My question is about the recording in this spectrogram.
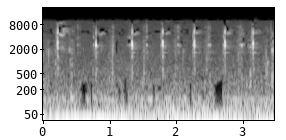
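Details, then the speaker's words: Furnace draft-motor pressure switch, actuated by sucking on its hose: faint, sharp clicks about twice a second as the switch snaps open and closed, working as it should (should be open at rest). "you can hear there's a switch in there that clicks on and off in its current state it again should be open"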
